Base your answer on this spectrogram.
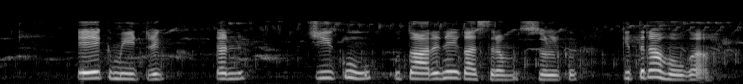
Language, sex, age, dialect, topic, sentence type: Hindi, female, 18-24, Awadhi Bundeli, agriculture, question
